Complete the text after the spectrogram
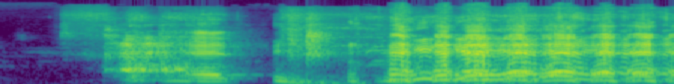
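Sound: sneeze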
